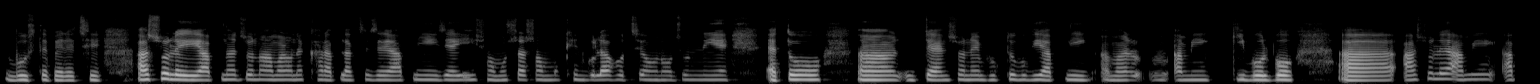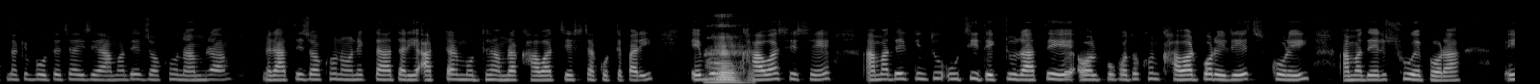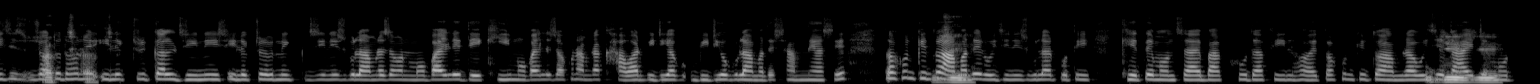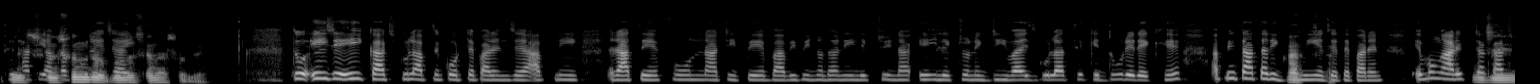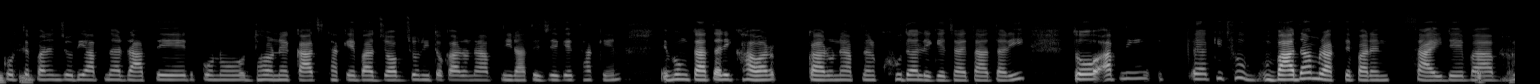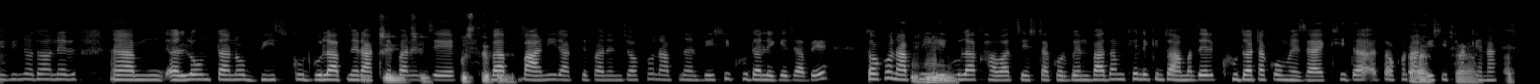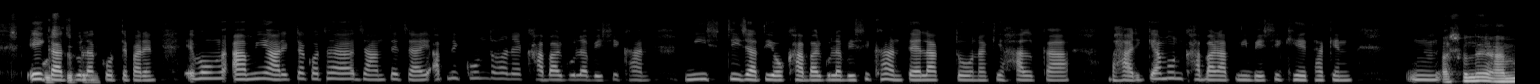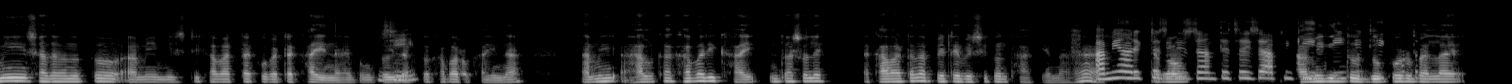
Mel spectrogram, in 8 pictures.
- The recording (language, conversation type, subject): Bengali, advice, রাতে খাবারের নিয়ন্ত্রণ হারিয়ে ওজন বাড়লে কী করব?
- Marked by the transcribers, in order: other background noise; background speech; "নোনতা" said as "লোনতানো"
